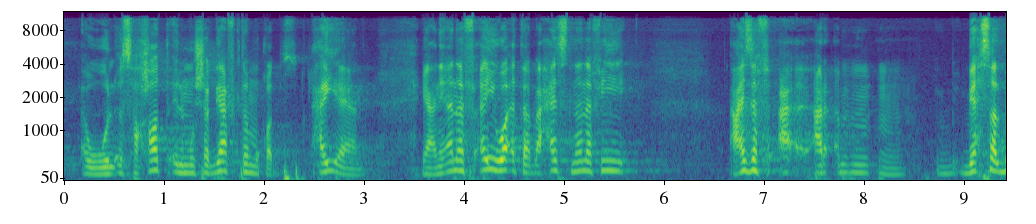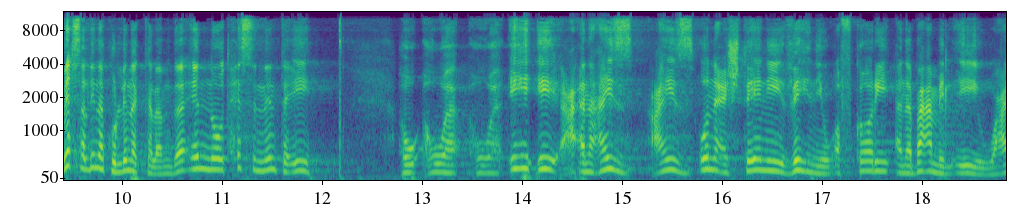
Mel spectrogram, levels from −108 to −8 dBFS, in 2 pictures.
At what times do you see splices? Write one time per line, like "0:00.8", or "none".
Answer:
none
